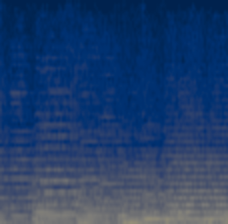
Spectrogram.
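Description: Violin and upright piano playing a duet: a bowed violin melody over piano accompaniment, the notes changing every few tenths of a second, with a brief dip in loudness at the very start.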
